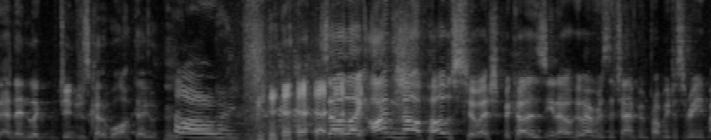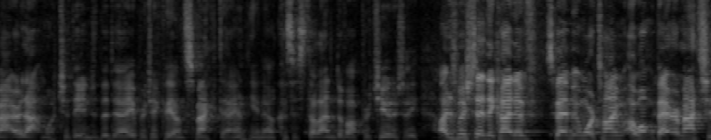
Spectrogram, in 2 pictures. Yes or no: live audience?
yes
